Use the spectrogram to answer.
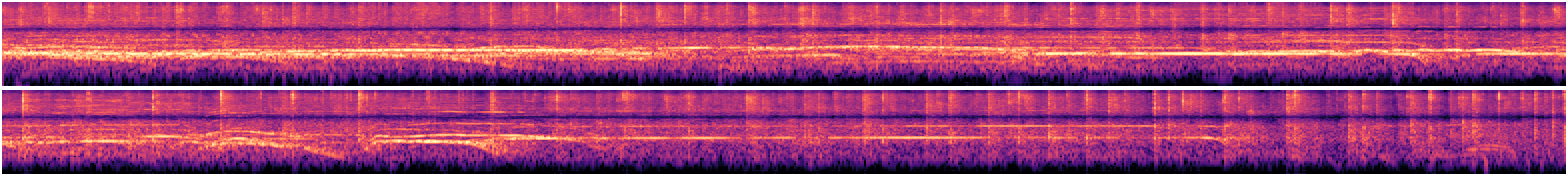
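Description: Audience at a Chi Alpha campus ministry session applauding and cheering in a standing ovation, dense continuous clapping mixed with whoops and shouts, easing slightly toward the end.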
